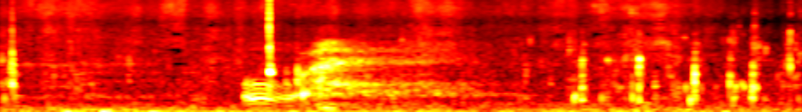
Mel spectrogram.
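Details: German Shepherd puppies play wrestling; one short, harmonic yelp bends upward and fades, followed by soft scuffling clicks and a person talking nearby.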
